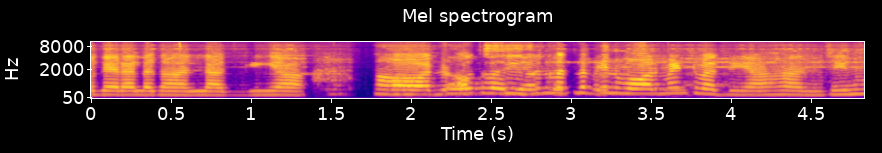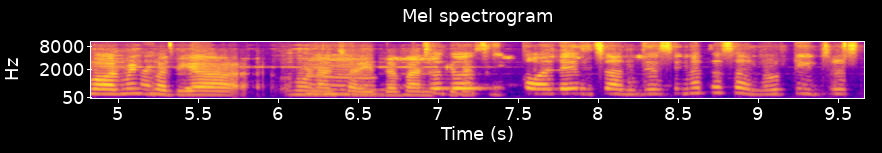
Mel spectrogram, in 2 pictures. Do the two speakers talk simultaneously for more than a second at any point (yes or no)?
yes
